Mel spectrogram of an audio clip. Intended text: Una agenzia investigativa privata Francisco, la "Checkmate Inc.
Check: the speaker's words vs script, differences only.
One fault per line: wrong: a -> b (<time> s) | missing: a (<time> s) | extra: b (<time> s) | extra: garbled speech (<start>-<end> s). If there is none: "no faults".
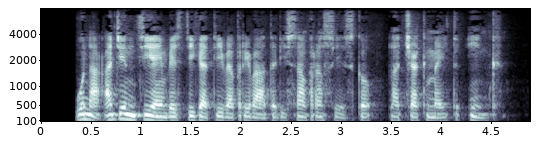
extra: di San (2.4 s)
